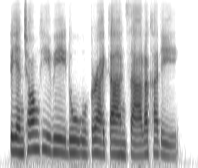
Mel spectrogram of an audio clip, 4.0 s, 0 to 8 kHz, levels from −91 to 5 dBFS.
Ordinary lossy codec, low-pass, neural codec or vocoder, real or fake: none; none; codec, 16 kHz, 0.7 kbps, FocalCodec; fake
